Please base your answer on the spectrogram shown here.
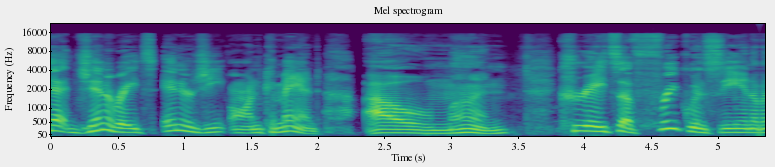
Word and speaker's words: Amun: Amun. Now, let's say it correctly. Let's not say Amun, right, because that's English. Let's not say Amen, because that's Greek. Let's say Amun. You know, the actual way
